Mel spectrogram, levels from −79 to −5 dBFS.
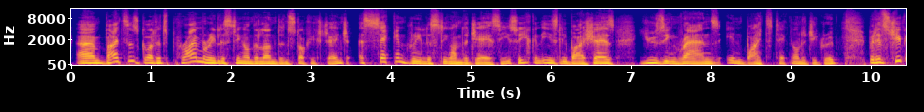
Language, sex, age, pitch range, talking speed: English, male, 60-79, 130-180 Hz, 190 wpm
